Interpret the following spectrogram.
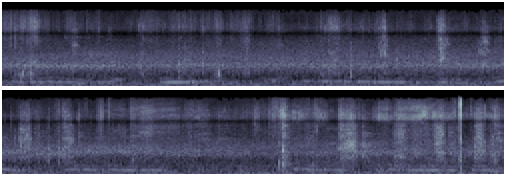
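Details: Two French Bulldogs, Reggie and Ronnie, larking around together; low, throaty grunting and rumbling snorts run steadily through the clip, with scattered scuffling clicks and brief bumps from their play.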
